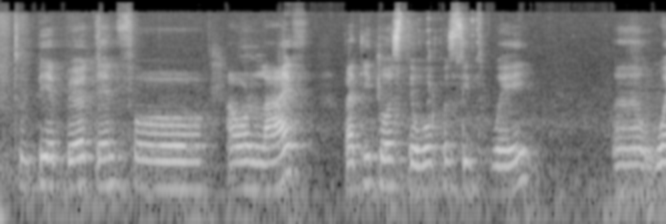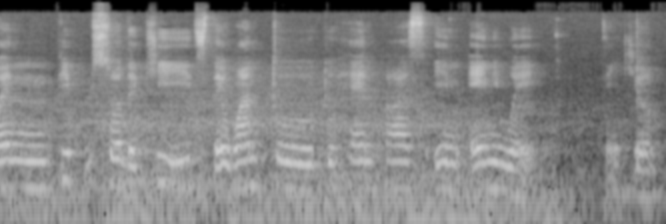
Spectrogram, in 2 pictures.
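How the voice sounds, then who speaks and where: A woman with a non-native accent and a medium pitch speaks very slowly in a monotone, flat way, with audible room echo and noticeable background noise. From Madagascar. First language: not English. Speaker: migrant mother. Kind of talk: interview. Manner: halting.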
